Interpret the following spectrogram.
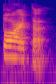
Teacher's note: constatamos um R retroflexo, conhecido também como R caipira por alguns linguistas, como Amadeu Amaral, em Goiás, falaria porta, né?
